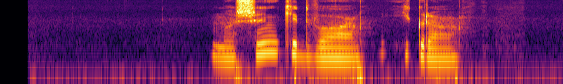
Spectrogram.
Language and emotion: Russian, sad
